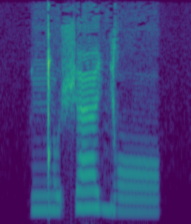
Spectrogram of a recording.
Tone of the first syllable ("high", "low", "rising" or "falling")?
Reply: low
